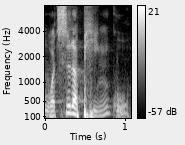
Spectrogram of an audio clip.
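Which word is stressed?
苹果. The stress falls on the word 苹果. It tells what was eaten. "你吃了什么那我吃了苹果那你自然就把苹果往上抬"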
